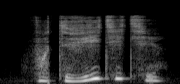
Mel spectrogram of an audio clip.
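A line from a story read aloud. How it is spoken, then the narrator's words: Whispered. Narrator (Russian): прошептала госпожа Макнотон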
